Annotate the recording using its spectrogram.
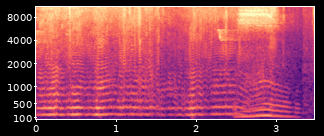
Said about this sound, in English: Or a bee buzzing in the flowers.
